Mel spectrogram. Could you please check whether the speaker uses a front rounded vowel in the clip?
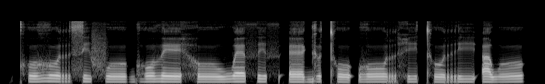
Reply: no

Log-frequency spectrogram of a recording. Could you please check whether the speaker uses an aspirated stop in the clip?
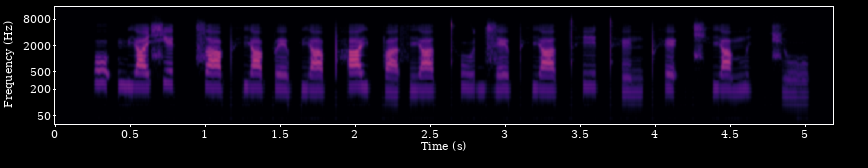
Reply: yes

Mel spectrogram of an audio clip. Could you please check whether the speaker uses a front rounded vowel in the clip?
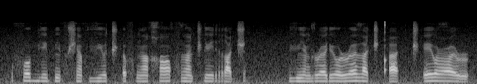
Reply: yes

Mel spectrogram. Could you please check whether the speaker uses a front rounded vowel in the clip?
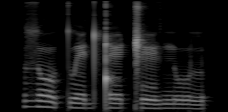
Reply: no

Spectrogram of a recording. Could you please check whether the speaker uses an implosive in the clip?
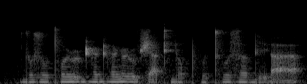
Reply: no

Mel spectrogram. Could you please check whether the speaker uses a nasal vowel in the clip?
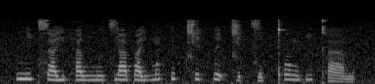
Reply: yes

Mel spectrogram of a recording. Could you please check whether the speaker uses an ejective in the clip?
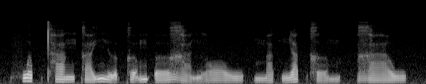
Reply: no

